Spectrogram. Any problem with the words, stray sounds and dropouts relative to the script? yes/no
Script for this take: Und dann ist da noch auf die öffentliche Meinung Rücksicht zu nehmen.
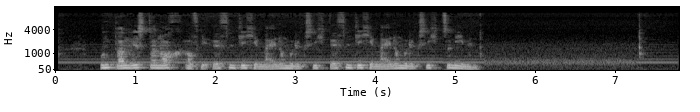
yes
